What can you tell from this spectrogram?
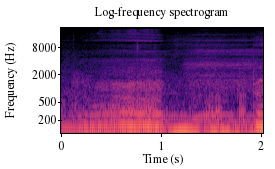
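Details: Deep, low rattling snore sustained through the breath, recorded 3/11/2017; ordinary snoring.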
